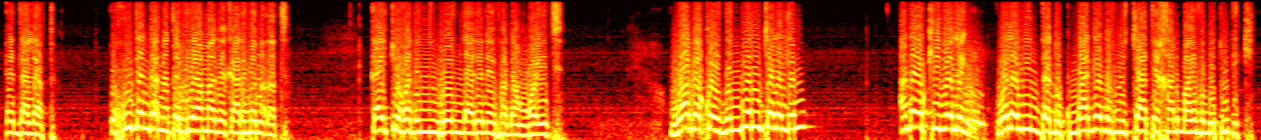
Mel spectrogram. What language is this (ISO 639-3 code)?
srr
